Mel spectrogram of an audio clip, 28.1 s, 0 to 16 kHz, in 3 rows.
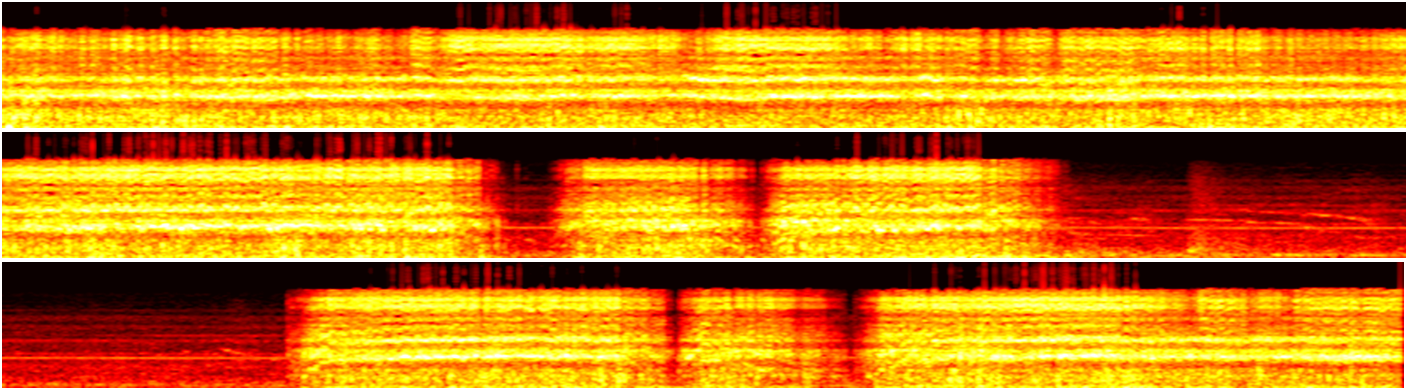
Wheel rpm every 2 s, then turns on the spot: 230, 220, 230, 220, 220, 190, 110, 130, 20, 0, 100, 150, 120, 220.
none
